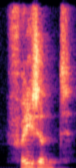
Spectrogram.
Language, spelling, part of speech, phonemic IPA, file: Dutch, vriezend, adjective / verb, /ˈvrizənt/, Nl-vriezend.ogg
- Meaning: present participle of vriezen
